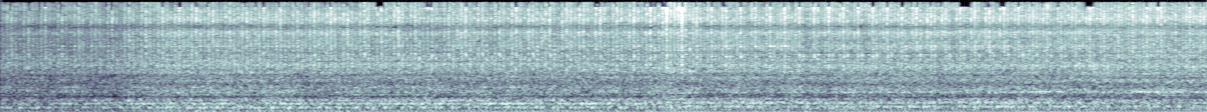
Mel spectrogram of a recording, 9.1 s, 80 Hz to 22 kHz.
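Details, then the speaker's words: 1940 Ford 9N tractor, oil pressure steady at 55, driven in second gear: even, steady low drumming with no knocks or misses. The engine just purrs; healthy, smooth-running engine. "let's put her in third eh governor responds nicely got lots of power no smoke this thing's a sweetheart"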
